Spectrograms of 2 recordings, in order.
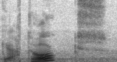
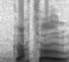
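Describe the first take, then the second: First: The word ends with a clear x sound. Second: The word ends on a vowel, no x. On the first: The speaker calls it wrong. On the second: The speaker calls it right.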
